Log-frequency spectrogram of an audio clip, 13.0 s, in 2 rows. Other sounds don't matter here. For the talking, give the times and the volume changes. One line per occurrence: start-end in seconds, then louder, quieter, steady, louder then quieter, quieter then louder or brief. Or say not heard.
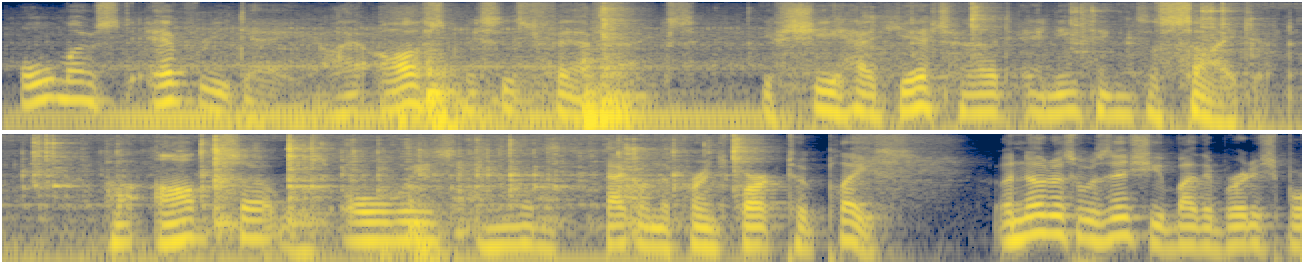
0.1-12.9 steady.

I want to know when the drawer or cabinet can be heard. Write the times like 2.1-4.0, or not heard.
1.9-3.3, 8.3-8.9.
